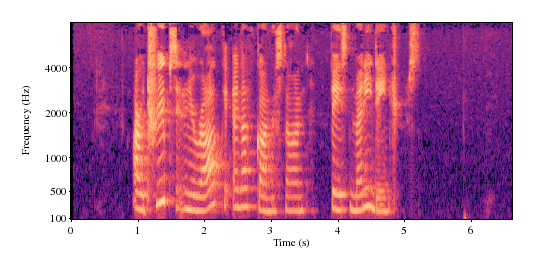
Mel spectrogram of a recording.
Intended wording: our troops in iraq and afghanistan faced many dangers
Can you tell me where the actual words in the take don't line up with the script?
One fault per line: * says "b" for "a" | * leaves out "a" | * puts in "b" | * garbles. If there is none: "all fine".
all fine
